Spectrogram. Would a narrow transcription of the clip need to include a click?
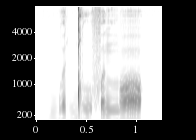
yes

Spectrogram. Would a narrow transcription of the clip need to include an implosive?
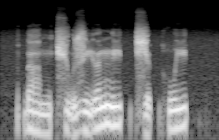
yes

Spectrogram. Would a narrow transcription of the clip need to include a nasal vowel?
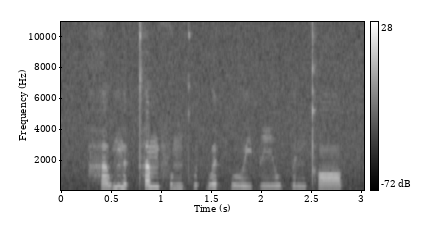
no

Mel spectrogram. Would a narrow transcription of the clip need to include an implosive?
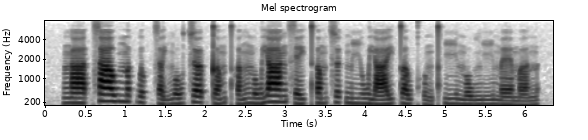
no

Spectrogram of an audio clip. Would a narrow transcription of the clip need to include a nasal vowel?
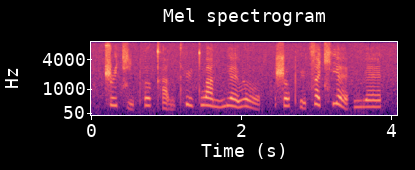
no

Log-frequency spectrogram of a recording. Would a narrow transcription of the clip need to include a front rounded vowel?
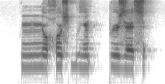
yes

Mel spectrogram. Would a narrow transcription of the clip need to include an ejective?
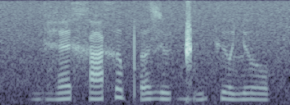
yes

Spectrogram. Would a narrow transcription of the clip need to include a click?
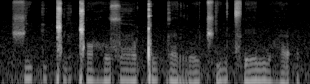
yes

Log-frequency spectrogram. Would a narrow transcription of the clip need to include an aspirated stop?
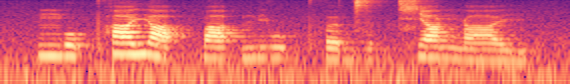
yes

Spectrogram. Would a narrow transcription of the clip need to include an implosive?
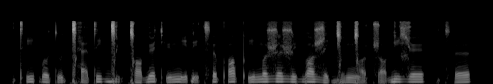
yes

